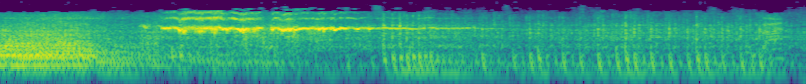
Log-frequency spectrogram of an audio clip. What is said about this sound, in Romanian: Vine cu motocicleta aia.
